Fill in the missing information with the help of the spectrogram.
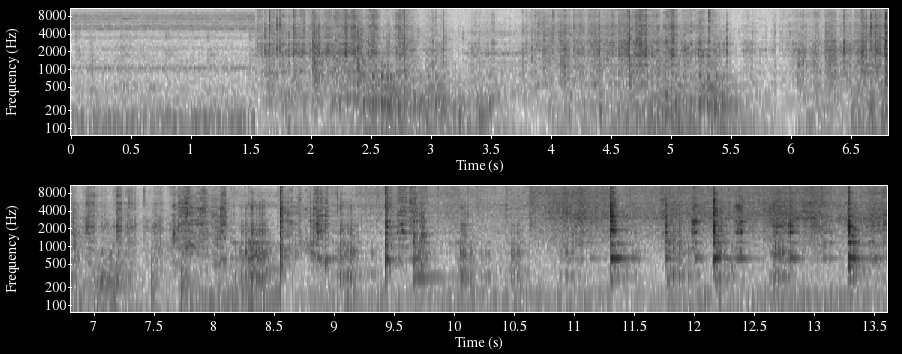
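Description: Crumbled hot Italian sausage sizzling in a cast-iron skillet while a metal spoon stirs it and clacks and scrapes against the pan. The sizzle and clacks build up in the second half.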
